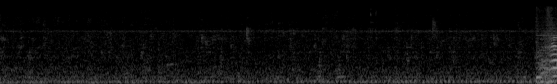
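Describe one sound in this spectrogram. Damp clothes rustle softly.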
